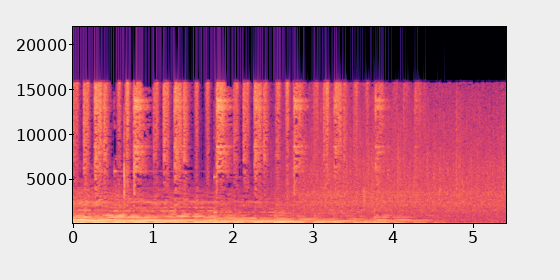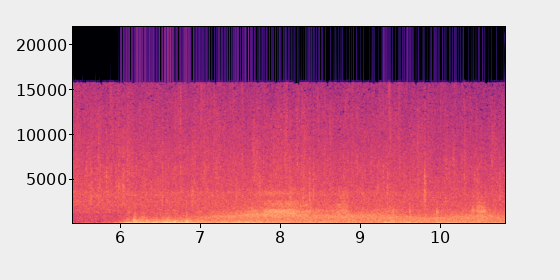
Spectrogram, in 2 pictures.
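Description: Steady rain patters throughout, then a loud rumble of thunder breaks in around the middle and rolls on beneath the continuing downpour. No voices are heard.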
